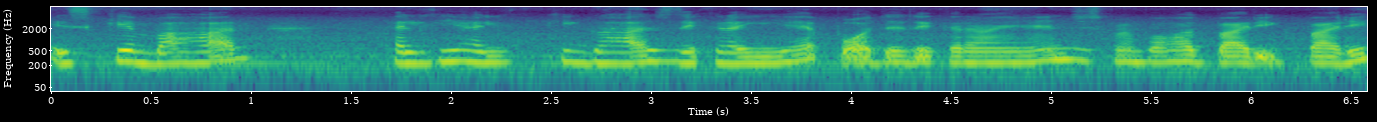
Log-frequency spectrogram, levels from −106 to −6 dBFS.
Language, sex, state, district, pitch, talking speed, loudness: Hindi, female, Bihar, Begusarai, 230 Hz, 135 wpm, -23 LUFS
